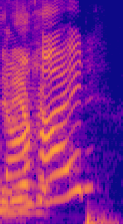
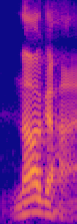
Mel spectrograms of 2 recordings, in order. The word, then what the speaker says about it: Naugahyde: he didn't get How do you caught cheating pronounce at it? poker. Nawhide? Naugahyde.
